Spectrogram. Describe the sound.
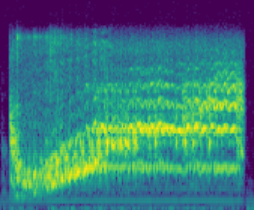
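A person at a motel entrance, beside a painted wooden kookaburra on the stair railing, imitates a kookaburra's call with one sustained, warbling cry about three seconds long, starting low and rising into a steady, fluttering laugh-like tone, loud throughout with no other sounds.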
